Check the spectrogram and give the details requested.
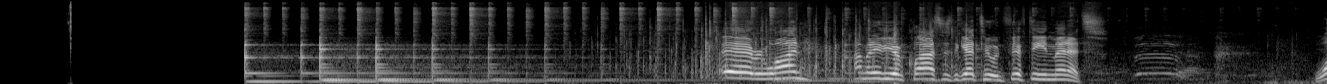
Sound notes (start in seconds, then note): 3.1 upbeat music; 5.6 students clapping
